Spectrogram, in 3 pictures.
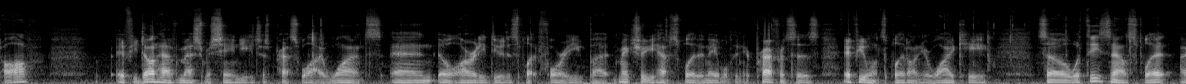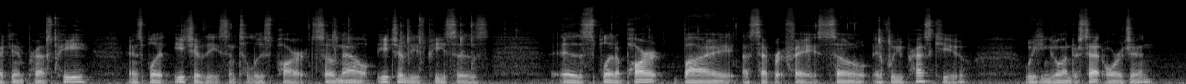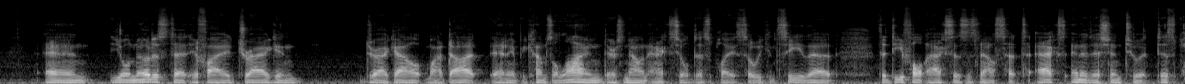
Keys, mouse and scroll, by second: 0.1 right click, 3.1 right click, 3.1 y, 5.3 click, 6.5 g, 7.1 right click, 7.6-9.9 middle drag, 9.9 shift+scroll up 1, 10.0 shift+scroll down 1, 10.4 g, 11.0 right click, 12.2 p, 13.2-14.8 drag, 14.2 middle click, 14.8 alt+scroll up 1, 15.2 alt+a, 15.9 alt+a, 16.2 click, 16.4 click, 16.8 -, 17.6 middle click, 17.9 scroll down 1, 18.2 click, 19.2-20.5 middle drag, 20.5 q, 22.5 click, 23.8-35.4 drag, 35.4 middle click, 35.5 scroll up 1.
